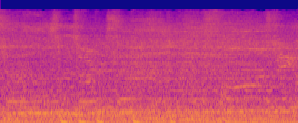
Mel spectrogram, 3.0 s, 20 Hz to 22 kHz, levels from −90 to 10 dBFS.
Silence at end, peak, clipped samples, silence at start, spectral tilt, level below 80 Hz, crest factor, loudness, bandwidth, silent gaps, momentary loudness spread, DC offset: 0 s; -4 dBFS; under 0.1%; 0 s; -3.5 dB/octave; -26 dBFS; 14 dB; -18 LUFS; 15.5 kHz; none; 1 LU; under 0.1%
